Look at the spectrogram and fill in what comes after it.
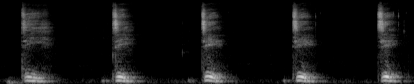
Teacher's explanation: Le D en anglais est plus net. Le D en anglais, la langue est placée vers l'avant, un peu derrière les dents supérieures. Le relâchement rapide et audible, comme si vous poussez un tout petit peu d'air. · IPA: /d/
